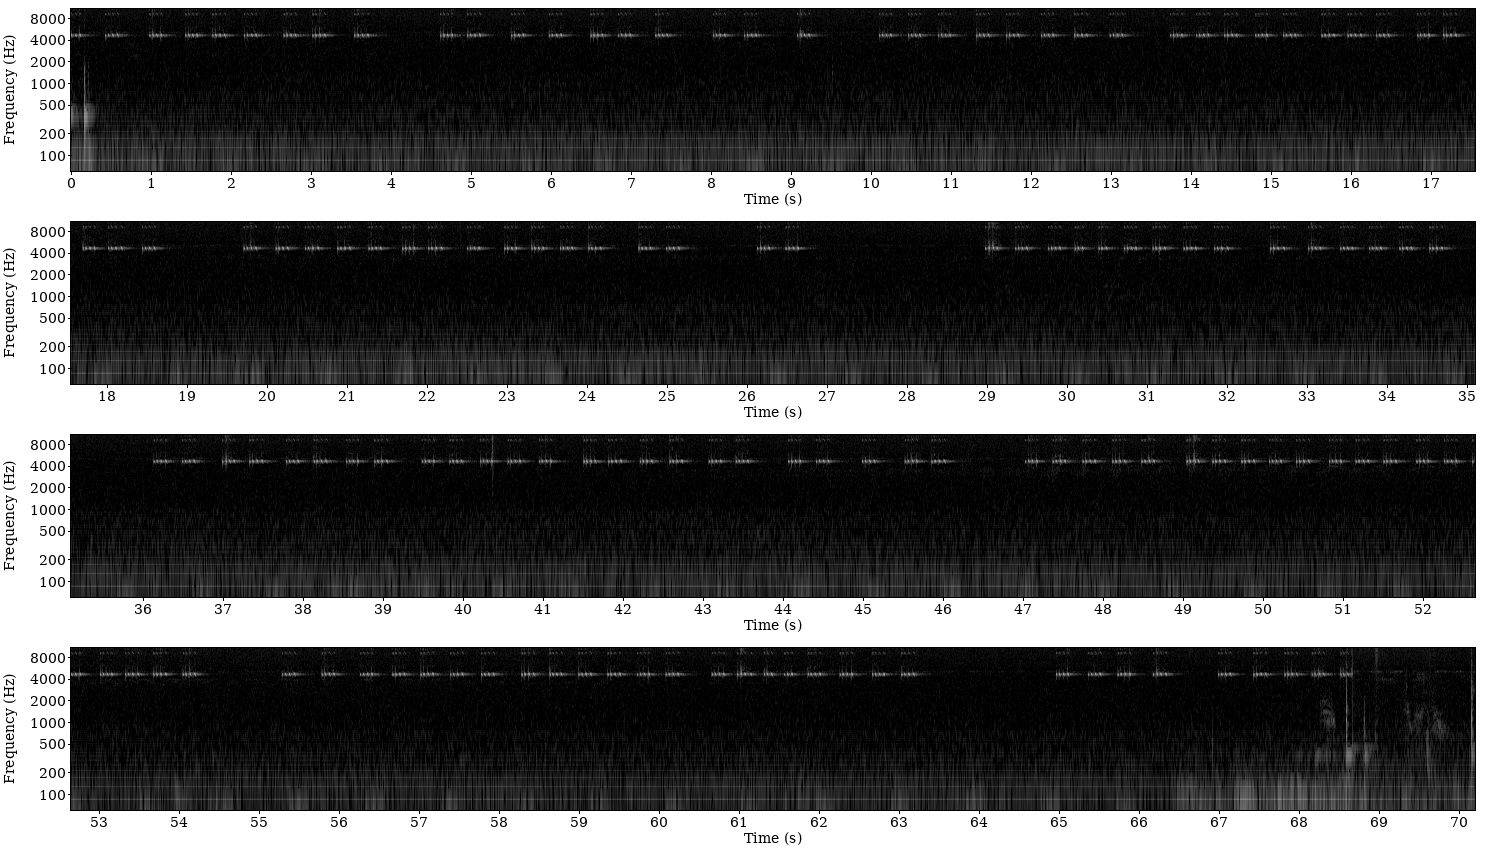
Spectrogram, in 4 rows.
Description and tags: Just a single cricket chirping late at night. Recorded using my Zoom H4n with it's built-in mics, XY array at 90 degrees. Simple!
nature, cricket, field-recording, insect, chirp, crickets, evening, night, bug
